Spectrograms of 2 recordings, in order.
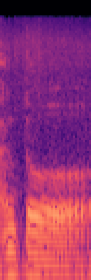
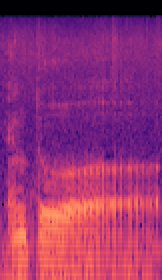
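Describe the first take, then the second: First: Said in the usual way. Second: انتوا stretched very slowly, low and soft; drawn out. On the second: Retold or imitated. Doctor calls out to people to see who is awake, long drawn out انتوا. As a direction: drag out انتوا like a sleepy call into the room. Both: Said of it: "قلت لهم".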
